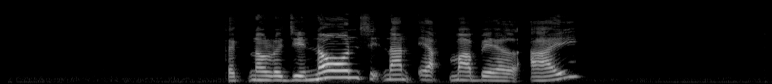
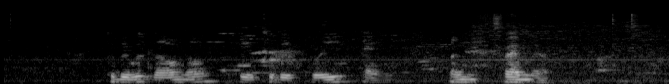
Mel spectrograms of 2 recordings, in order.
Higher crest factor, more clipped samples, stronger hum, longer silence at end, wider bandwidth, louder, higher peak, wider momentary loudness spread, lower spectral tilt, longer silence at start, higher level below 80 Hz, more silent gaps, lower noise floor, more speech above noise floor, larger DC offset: about the same, 22 dB vs 22 dB; neither; neither; first, 1.95 s vs 0 s; about the same, 11.5 kHz vs 11.5 kHz; first, -25 LUFS vs -32 LUFS; first, -6 dBFS vs -10 dBFS; second, 17 LU vs 22 LU; second, -5 dB/octave vs -6.5 dB/octave; first, 2.3 s vs 1.1 s; second, -80 dBFS vs -66 dBFS; neither; first, -71 dBFS vs -61 dBFS; first, 47 dB vs 30 dB; neither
